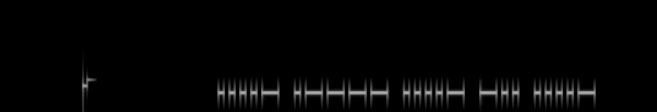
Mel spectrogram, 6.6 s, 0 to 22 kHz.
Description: Morse code, heard as a keyed tone, about 22 wpm, 700 Hz. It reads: 414D4
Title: Five Challenging Letter-Number Combinations 22wpm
